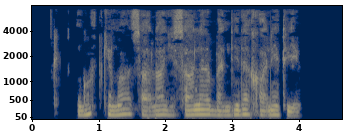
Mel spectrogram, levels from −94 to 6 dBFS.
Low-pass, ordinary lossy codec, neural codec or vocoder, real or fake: 7.2 kHz; MP3, 64 kbps; none; real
